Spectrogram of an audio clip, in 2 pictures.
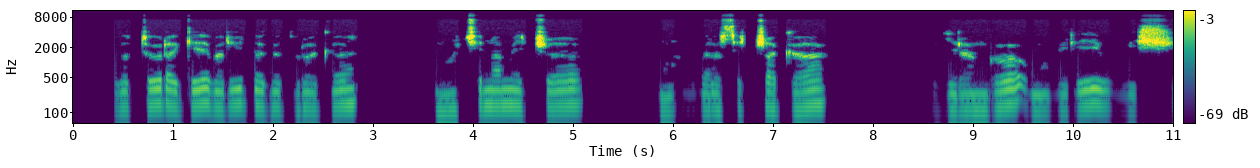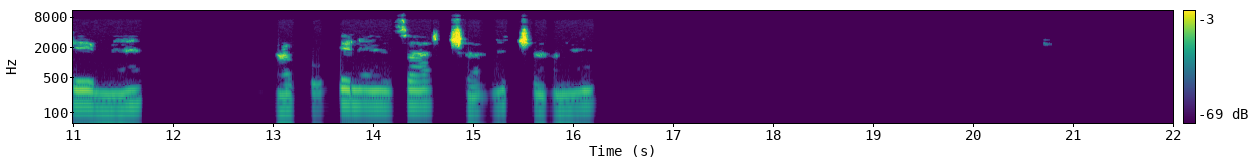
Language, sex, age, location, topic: Kinyarwanda, male, 36-49, Musanze, government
